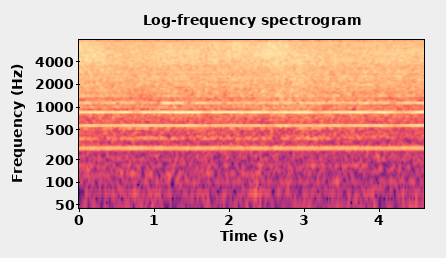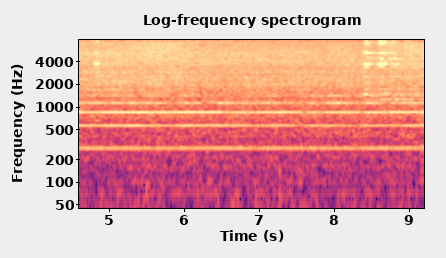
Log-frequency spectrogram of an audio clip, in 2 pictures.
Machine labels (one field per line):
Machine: fan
